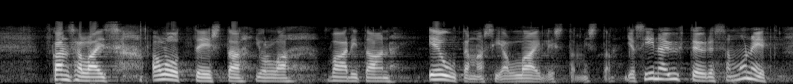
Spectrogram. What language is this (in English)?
Finnish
